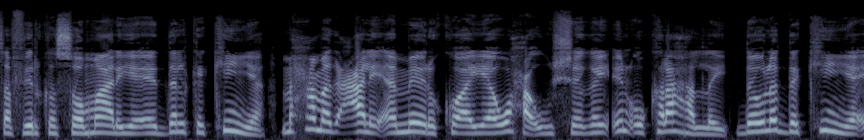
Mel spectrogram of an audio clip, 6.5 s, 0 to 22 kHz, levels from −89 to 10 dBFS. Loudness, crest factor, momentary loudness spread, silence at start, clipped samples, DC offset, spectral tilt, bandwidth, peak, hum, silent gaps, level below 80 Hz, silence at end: -26 LUFS; 18 dB; 7 LU; 0 s; under 0.1%; under 0.1%; -3 dB/octave; 15.5 kHz; -8 dBFS; none; none; -74 dBFS; 0 s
